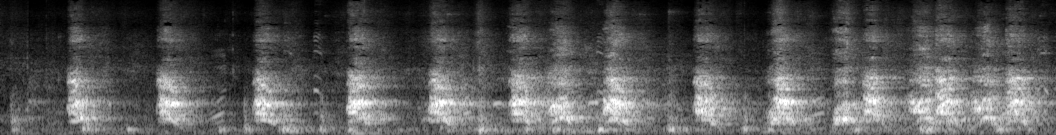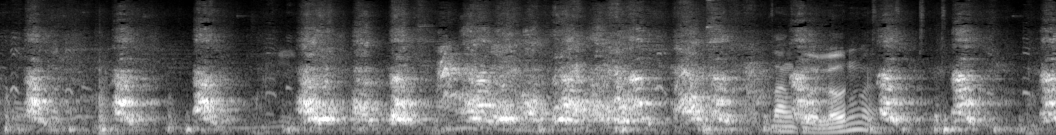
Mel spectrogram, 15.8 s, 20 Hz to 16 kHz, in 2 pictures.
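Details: Gold Gervi, a 10-month-old male Rottweiler weighing about 40 kg at Gervi Kennel in Vietnam, barking in a steady series of deep, loud barks about one and a half per second, with a brief voice near the end.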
